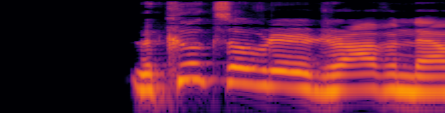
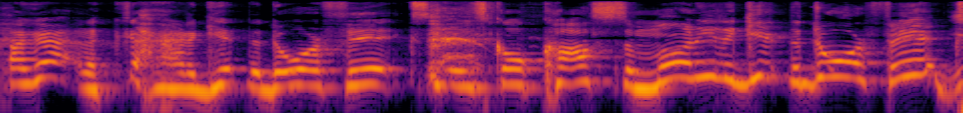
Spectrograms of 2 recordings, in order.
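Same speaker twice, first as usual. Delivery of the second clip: lightly voiced cook; 6 semitones higher than usual. S0 quotes the cook.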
